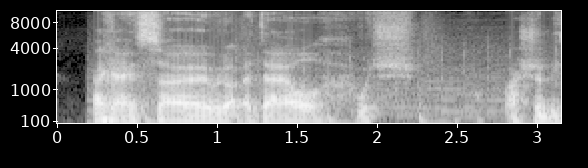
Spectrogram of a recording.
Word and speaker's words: Adele: Okay so we've got Adele which I should be saying her actual name is Adele that's how it's pronounced but everyone knows about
